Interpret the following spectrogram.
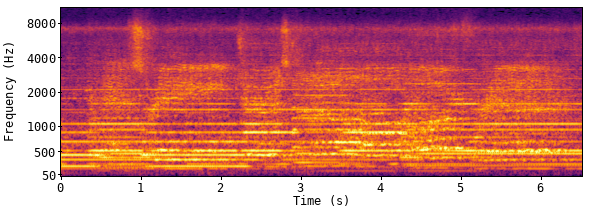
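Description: Congregation singing a hymn with sustained accompaniment, held notes changing every second or so.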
